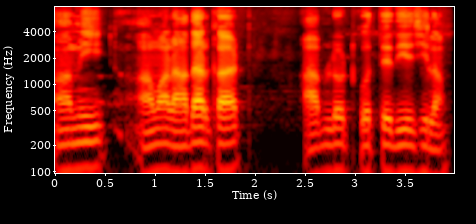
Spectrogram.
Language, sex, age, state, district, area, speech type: Bengali, male, 60+, West Bengal, Darjeeling, urban, spontaneous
